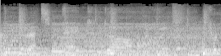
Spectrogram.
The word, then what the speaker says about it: Tête d'Or: Nous arrivons à rue de la Tête d'Or. Faut le prononcer comme ça, sinon c'est pas juste.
